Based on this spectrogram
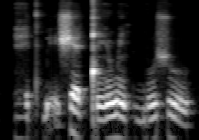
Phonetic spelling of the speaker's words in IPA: ɦ ɪ t ɓ ḛ ʃ ɛ ǃ ẽ w ẽ t b u ʃ u

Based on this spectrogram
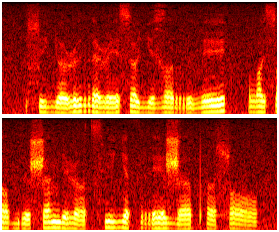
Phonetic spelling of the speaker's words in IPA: ɬ i ʎ œ ɭ ɨ r ɛ ɭ e s œ ʎ e ɣ ʌ r ɨ β e | lˠ i s ɔ b ɨ ʂ ɐ ŋ i ɭ ʌ t͡sʰ i ʎ ɛ θ r e ʐ ɐ pʰ ʌ ɬ ɔ

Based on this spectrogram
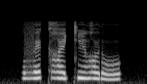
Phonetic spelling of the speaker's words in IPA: v ɛ˧˥˧ k ʁ ɛ˥ c ĩ˥ ʁ ʊ˥ ɾ o˨˥

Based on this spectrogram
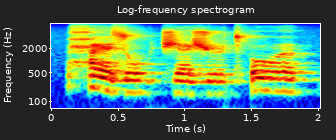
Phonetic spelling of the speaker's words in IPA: ħ ɛ˦˨ z o˨ ɡ t͡ʃ ɛ˨ ʒ ø˨ t͡sʼ o˦ ə̯

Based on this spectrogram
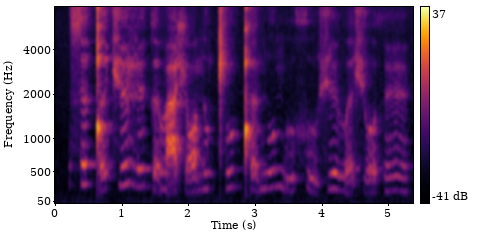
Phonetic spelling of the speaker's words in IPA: s ə˨˥ ǃ ə̰˨˥ t͡ɕ ø˨˥ ɮ ʏ˩˧ k ə̰˩˧˩ β a̰˩˧ ʃ ɔ̰˩˧˩ n u˩˧ ǀʰ u˩˧˩ ǃʰ ə̰˥˨ ŋ u˨˥ ŋ ṵ˨˥ x ṵ˥˨ ɕ ʏ˩˧˩ v ə̰˩˧˩ ɕ o̰˨˥ θ ø˩˧˩

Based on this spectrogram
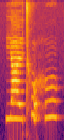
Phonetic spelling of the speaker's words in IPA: j a˨ ɪ̯ tʰ o̰˦˨ h o˦

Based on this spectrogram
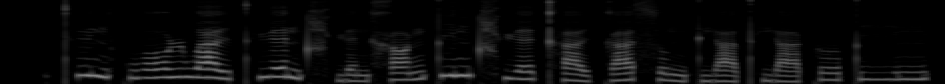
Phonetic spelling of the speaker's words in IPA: t̪ʰ y˥˩ n k w ɔ˥ ɻ w a˥˧ ɪ̯ t̪ʰ ɥ ɛ˥˩ n t͡ɕʰ ɥ ɛ˩ n x ɑ˧˥ ŋ t̪ i˥ n t͡ɕʰ ɥ ɛ˥ kʰ a˨˩ ɪ̯ k ä˥ s ʊ˨˩ ŋ t̪ j ä˧˥ t̪ʰ j ä˧˥ k ɤ˥ t̪ i˥ n

